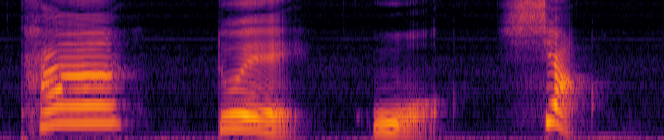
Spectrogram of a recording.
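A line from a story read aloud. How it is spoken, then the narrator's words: Slow, word by word. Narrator (Chinese): 士兵一个字一个字慢慢的说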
